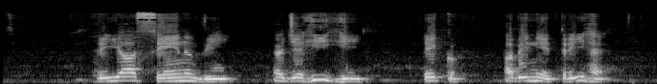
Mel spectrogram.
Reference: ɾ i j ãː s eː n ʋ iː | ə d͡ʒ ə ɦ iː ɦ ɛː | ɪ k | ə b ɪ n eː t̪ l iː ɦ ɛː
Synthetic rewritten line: ɾ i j aː s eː n ʋ iː | ə d͡ʒ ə ɦ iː ɦ iː | ɪ k | ə b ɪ n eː t̪ ɾ iː ɦ ɛː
